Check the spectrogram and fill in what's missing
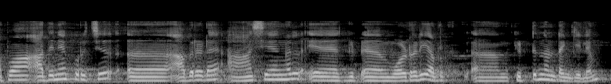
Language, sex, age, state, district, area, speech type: Malayalam, female, 45-60, Kerala, Kollam, rural, spontaneous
